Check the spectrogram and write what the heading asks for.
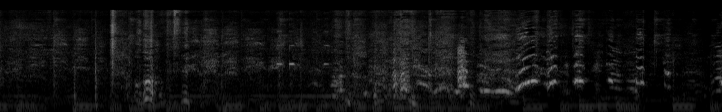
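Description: A group of people laughing over background music.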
